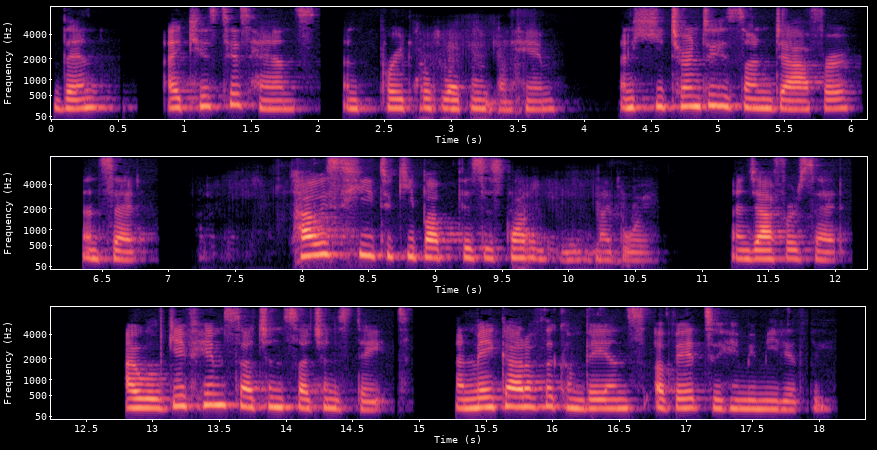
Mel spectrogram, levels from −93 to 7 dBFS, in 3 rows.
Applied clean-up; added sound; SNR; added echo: neural mask model Resemble Enhance denoiser.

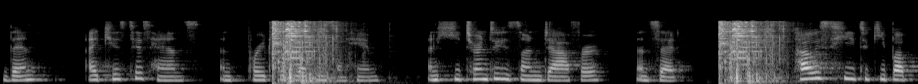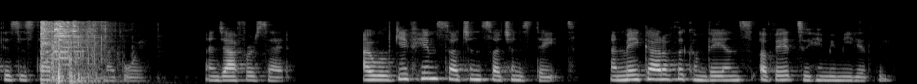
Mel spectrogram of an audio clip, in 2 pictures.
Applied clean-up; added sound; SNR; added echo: none; Shatter; -5 dB; none.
